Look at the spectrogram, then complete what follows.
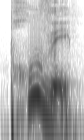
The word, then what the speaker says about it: prouver: Prouver, okay, O and U together, ou, prouver, prouver.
